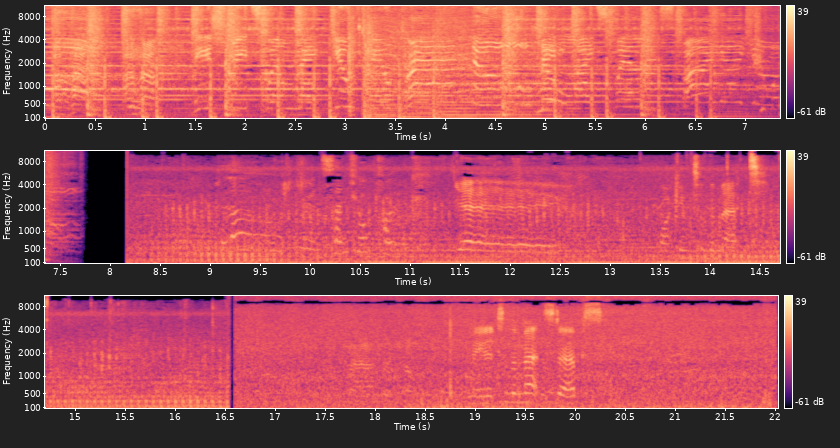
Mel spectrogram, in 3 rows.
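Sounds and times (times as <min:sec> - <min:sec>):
people talking: 0:00.0 - 0:01.2, 0:09.0 - 0:12.8, 0:13.5 - 0:14.6, 0:17.7 - 0:20.4
low rumble of city noise: 0:08.2 - 0:22.0.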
